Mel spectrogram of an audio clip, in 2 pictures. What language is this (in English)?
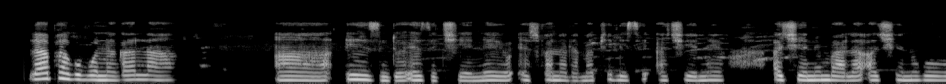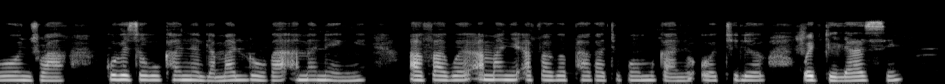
North Ndebele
